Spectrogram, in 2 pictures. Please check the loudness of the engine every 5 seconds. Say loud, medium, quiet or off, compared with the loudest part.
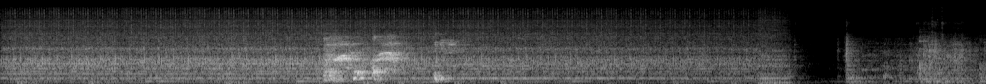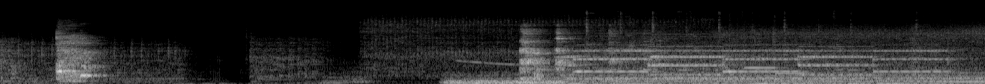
loud, medium, quiet, quiet.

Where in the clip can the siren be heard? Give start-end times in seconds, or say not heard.
14.2-19.6.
